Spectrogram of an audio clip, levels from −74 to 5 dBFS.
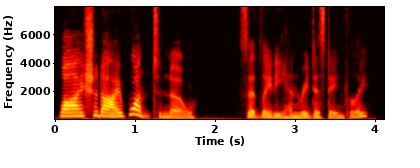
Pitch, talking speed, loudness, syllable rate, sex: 200 Hz, 145 wpm, -18 LUFS, 4.4 syllables/s, female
